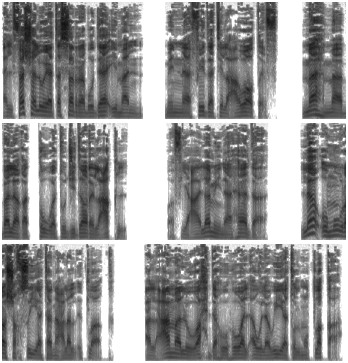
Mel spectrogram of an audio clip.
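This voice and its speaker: A man's voice: fairly low pitch, fairly quick, no room sound, clean studio sound, natural voice. A man playing a stern, mysterious boss of a criminal organisation, curt and firm, in a story reading. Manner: curt, firm, cold authority.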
